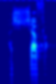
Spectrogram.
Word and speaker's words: الشفع: اب اس کو آپ اپنے لہجے میں شفع کہہ دیتے ہیں لیکن وہ شفع، الشفع.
